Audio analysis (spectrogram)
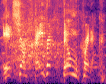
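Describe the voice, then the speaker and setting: High, gravelly, nerdy film critic. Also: male voice, moderate pace, heavy background noise. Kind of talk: red-carpet comedy bit.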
